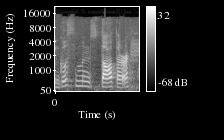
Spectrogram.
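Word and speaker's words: Guðmundsdóttir: Her last name is actually Gudmundsdottir. And this symbol here, the theta, is pronounced like a T-H. It looks like a D with a line through it but is pronounced like a T-H.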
